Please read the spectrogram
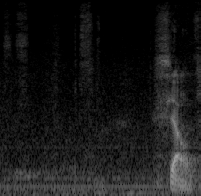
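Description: A pen scratching faintly on a sheet of paper as characters are written, followed near the end by a man's voice speaking a single word.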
